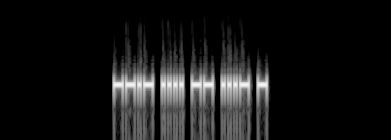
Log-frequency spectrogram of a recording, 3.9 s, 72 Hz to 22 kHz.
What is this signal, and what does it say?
Morse code, heard as a keyed tone, about 42 wpm, 690 Hz. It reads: QHMVT
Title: Code Groups - 5 Letters - 40wpm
